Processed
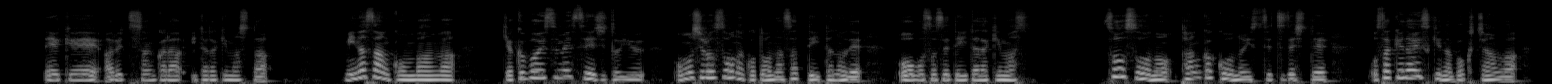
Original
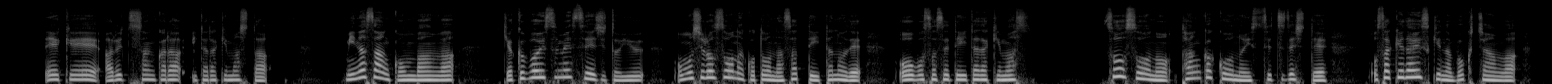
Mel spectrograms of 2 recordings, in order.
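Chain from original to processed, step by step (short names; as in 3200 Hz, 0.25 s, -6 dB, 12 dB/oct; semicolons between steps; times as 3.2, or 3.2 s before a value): short-time reversal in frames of 39 ms; notches 50/100/150 Hz; thin delay 67 ms, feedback 38%, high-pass 1900 Hz, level -17 dB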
